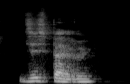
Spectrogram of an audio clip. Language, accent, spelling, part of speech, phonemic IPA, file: French, Canada, disparus, verb / adjective, /dis.pa.ʁy/, LL-Q150 (fra)-disparus.wav
- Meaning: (verb) 1. first/second-person singular past historic of disparaître 2. masculine plural of disparu; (adjective) plural of disparu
